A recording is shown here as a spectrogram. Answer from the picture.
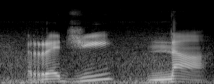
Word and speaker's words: regina: The I sounds like a letter E in Italian. Wait, the letter I in Italian sounds like the English E, okay? Regina. Na, that nice round, open, accentuated A, like ah, open your mouth, okay?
